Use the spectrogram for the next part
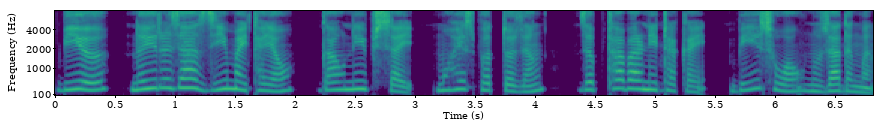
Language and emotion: Bodo, neutral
